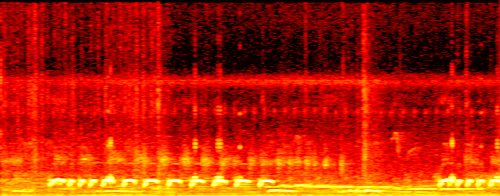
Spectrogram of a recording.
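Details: Silver local zebra dove (perkutut) singing to prompt silent doves to answer: a fast even string of short rolling coos, a brief pause, then another burst, over steady background hiss with faint lower notes.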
